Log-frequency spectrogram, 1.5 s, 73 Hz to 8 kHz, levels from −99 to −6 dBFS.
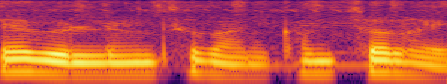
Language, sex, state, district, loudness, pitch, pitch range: Marathi, male, Maharashtra, Sindhudurg, -18 LUFS, 130 Hz, 120-140 Hz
